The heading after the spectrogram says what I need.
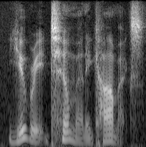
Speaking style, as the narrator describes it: I laughed it off

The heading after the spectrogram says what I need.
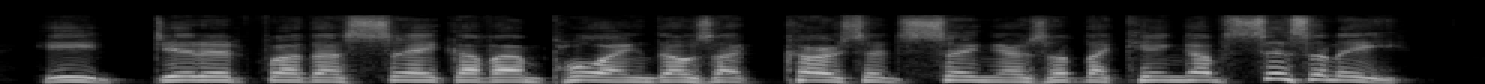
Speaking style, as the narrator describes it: cried an old woman sharply from among the crowd beneath the window

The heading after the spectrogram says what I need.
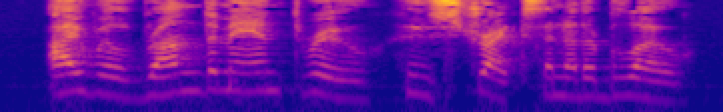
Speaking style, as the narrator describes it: said, in a cold, clear voice

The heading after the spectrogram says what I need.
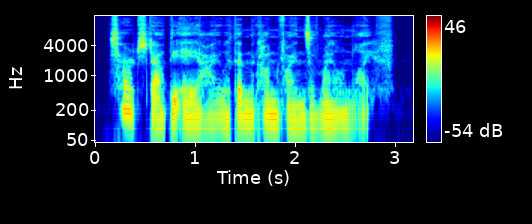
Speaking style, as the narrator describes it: the scientist whispers

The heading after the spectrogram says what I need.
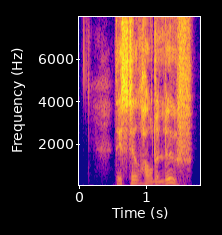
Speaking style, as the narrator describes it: cried Hawtayn

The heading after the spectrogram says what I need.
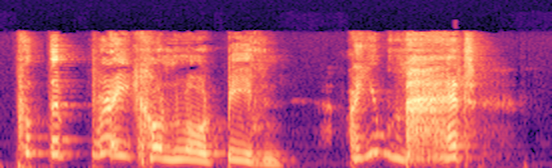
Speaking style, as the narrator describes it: I cried

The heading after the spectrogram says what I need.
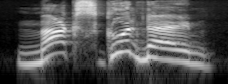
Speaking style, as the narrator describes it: thundered the king

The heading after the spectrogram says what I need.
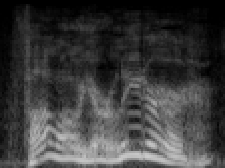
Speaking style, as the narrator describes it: cried the mate

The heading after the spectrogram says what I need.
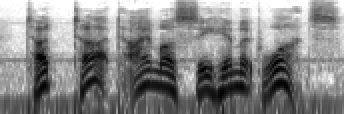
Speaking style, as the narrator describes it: cried the professor

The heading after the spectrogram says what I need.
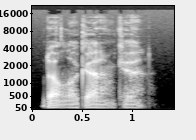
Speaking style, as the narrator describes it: the man said quietly

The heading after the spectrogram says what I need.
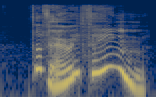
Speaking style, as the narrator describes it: cried Uncle Wiggily, jolly-like

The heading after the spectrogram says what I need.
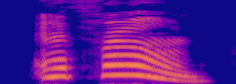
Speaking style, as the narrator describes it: cried Malone

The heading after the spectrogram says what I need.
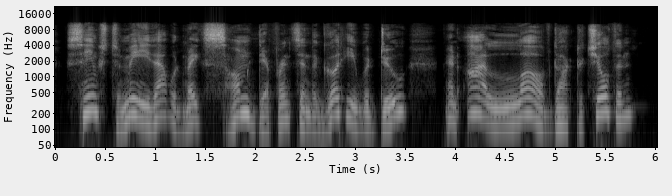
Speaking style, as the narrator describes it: sighed Pollyanna

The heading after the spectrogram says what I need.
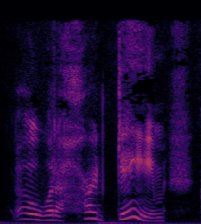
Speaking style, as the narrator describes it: cried some of the girls

